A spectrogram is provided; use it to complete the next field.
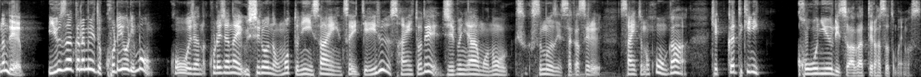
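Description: Dark and mellow in tone yet high in pitch, a man speaks fairly quickly with very wide pitch swings in a dry, close sound with no echo. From Kagoshima, Japan. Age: 30s. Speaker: marketing consultant. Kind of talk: casual chat.

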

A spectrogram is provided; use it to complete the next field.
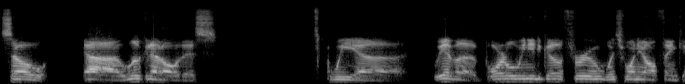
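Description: Put-on character voice, raspy, at a moderate tempo. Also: man, medium pitch for a man.

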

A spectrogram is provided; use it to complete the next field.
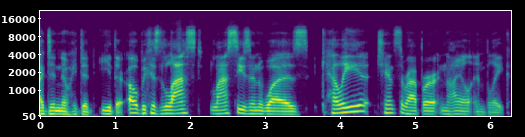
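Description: A man with an ordinary speaking voice and medium pitch speaks at a fairly slow pace with ordinary pitch variation and hardly any pauses. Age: 20s. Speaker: podcast co-host. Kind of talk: casual chat. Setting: video recording with camera.

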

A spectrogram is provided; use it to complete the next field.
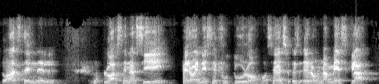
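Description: At a fairly slow pace, a man with a Mexican accent talks with ordinary pitch variation. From Mexico. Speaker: comics fan commentator. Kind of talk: casual chat.

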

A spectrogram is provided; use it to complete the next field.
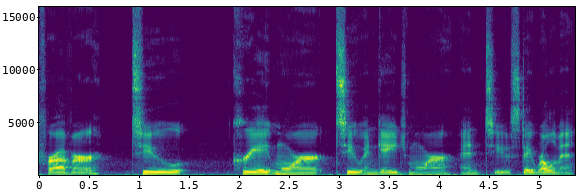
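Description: A woman with an American accent speaks in a monotone, flat intonation, with audible room echo. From US West Coast, San Fernando Valley (Los Angeles). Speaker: hair stylist. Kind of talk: casual chat.

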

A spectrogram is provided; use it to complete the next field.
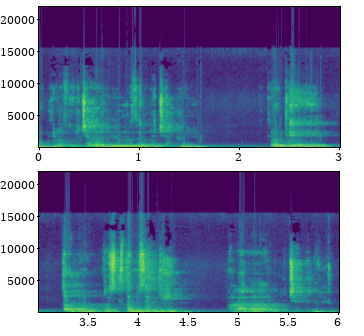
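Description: Noticeable background noise and audible room echo surround a man's voice. His pitch is fairly low, with fairly even intonation. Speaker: professional wrestler and event presenter. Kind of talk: press conference.

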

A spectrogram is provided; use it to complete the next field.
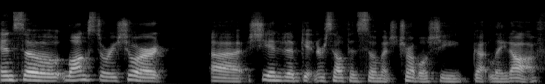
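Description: Over a quiet background, a woman uses a normal speaking voice, fairly low in pitch, with lively intonation. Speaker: podcast host. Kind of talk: casual chat.

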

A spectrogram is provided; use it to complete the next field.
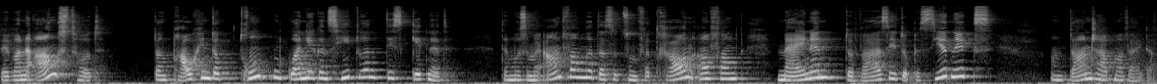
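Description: A woman with a high pitch makes very wide pitch swings. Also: moderate pace. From Upper Austria, Mühlviertel. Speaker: dog boarding kennel owner. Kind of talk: interview. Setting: at her dog kennel, dogs around.

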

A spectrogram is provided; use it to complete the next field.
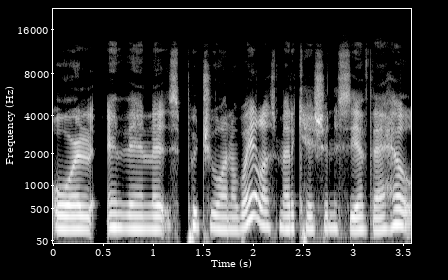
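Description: A woman speaks in a normal speaking voice at medium pitch and a moderate pace. The very clean recording has a silent background and a dry, close sound with no echo. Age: 20s. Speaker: podcast host. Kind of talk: personal storytelling monologue.

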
